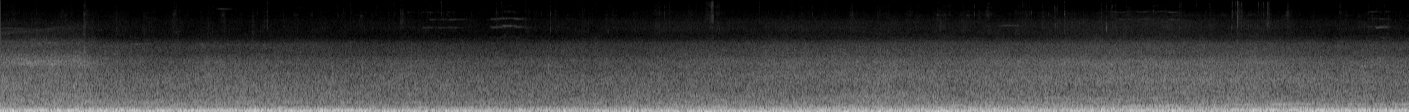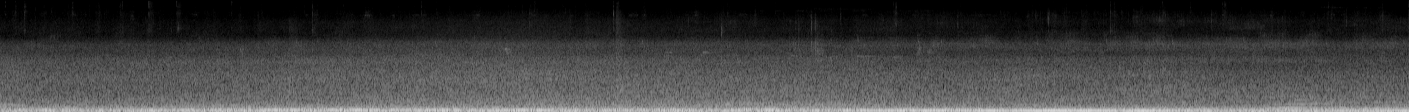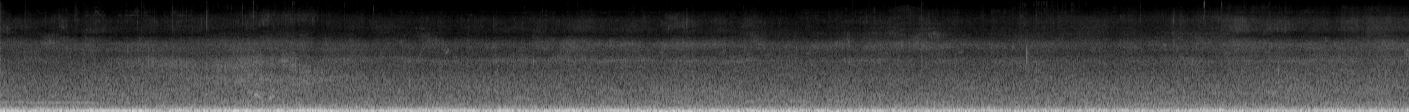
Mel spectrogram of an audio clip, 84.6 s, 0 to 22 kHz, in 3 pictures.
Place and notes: Walk in the park, Traffic noise is very noticeable Park
Kaohsiung City, Taiwan, May 2014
